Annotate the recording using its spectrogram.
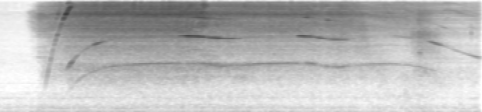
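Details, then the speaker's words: High-pitched whine of a high-speed dental drill spinning up, pitch dipping under load, cutting the lingual wall of a distal-occlusal Class II preparation on a maxillary molar of a typodont in a teaching demonstration. "now then we got start the margin and cut inward until we get the angle just the way we want if the walls taller than the Burr I might have to cut in at two different levels in order to get that wall nice and flat"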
